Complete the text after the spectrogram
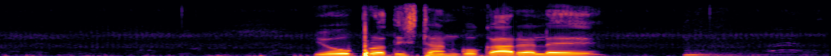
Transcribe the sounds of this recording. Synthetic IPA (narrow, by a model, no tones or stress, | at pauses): joprʌt̪isʈʰankokaɾjʌlʌj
